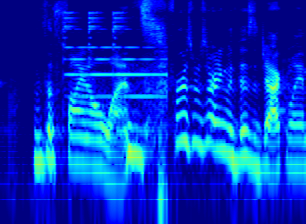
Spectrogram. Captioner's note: bell dinging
